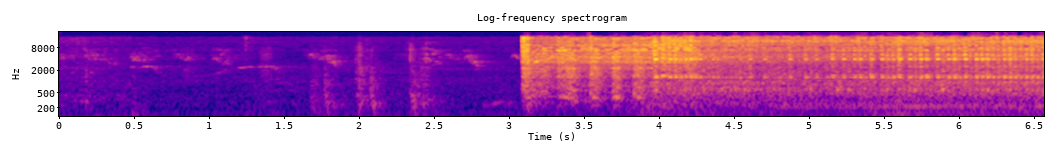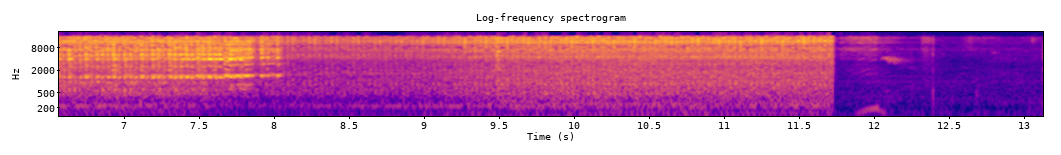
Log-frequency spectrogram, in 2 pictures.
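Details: 2007 Renault Modus washer pump after replacing failed washer motor (Febi Bilstein 24633), test after refilling: electric whir with steady high tone starts abruptly, runs about eight seconds evenly, then stops; washer pump working normally.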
